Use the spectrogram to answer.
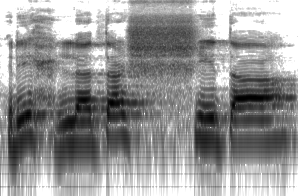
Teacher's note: شین پر تشدید ہونے کی وجہ سے ایک حرف کی زیادہ تاخیر کریں گے، اس طریقے سے رحلۃ الشتا، ایک حرف کی زیادہ تاخیر ادا کریں گے تبھی یہ تشدید مکمل ادا ہوگی، ورنہ تشدید مکمل ادا نہیں ہوگی۔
